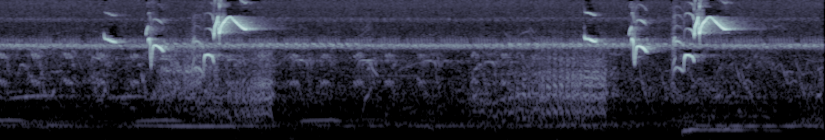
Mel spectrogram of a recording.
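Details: Great pampa-finch (Embernagra platensis) song in forested savanna of the Blue-throated Macaw Reserve, lower Beni, Bolivia: two short, high phrases of sharp chips and a thin buzzy trill, about two and a half seconds apart, over a steady insect hum.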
